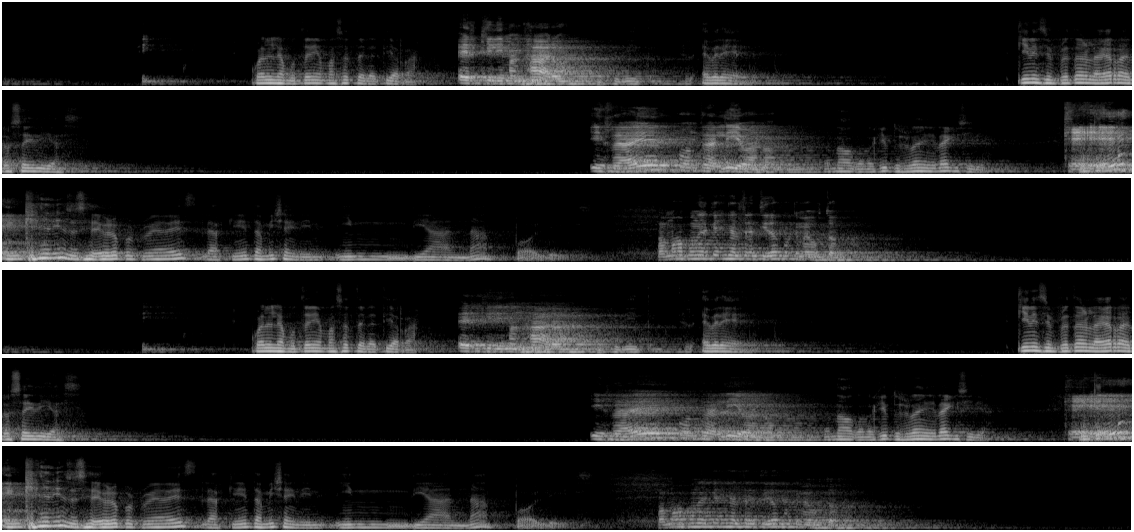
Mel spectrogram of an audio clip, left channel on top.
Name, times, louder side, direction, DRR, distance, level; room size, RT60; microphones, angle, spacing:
voice 1, 2.5-4.2 5.1-5.5 6.1-6.6 6.8-7.8 10.2-12.1 19.5-21.2 22.1-22.3 22.6-28.3 28.8-29.2, right 1 dB, 15° right, 11 dB, 0.5 m, -27 dB
voice 2, 4.6-5.7 17.2-19.1 21.9-22.6 29.2-31.0, left 2 dB, 70° left, 1 dB, 2.9 m, -25 dB
28.5 x 14.0 x 8.6 m, 2.2 s
head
